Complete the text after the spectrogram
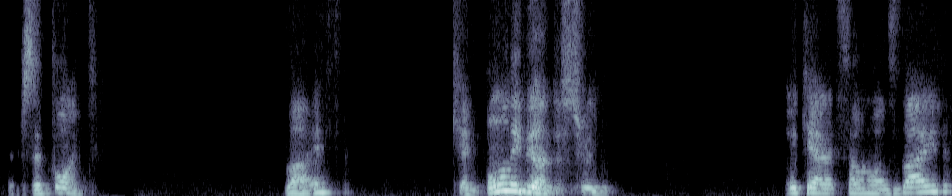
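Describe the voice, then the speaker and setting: Speaking slowly with long pauses, this man from Iran has a high, mellow, slightly rough voice with lively intonation. He gives students earnest, direct career advice in a video-call seminar, using rhetorical questions and non-native phrasing. The webcam recording is low quality.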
